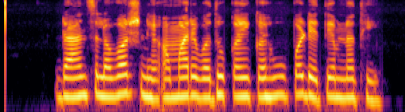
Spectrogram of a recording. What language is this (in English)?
Gujarati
